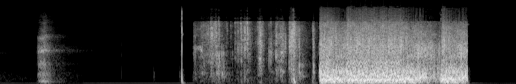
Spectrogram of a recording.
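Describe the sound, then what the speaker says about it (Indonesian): A gunshot sound effect: a short sharp crack, then a ragged run of bursts building into a loud, dense roar of fire that cuts off abruptly, set against silence with no talking. "Ini ada tembakan"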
